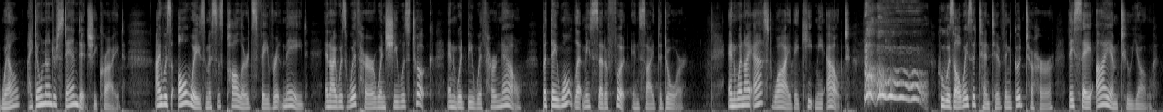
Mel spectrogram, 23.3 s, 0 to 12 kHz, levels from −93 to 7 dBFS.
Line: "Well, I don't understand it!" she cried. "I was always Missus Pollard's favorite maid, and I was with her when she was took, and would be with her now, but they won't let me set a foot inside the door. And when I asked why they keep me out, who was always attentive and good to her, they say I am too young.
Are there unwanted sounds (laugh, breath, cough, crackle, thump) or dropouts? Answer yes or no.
yes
